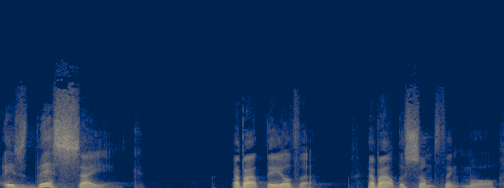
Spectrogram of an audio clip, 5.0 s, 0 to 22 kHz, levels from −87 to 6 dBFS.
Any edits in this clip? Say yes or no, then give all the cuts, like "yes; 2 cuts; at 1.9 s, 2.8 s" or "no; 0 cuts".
no; 0 cuts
